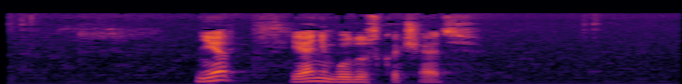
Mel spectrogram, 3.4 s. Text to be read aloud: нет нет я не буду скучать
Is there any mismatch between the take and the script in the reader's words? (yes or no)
yes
